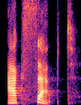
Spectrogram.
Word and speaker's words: accept: word this word is technically accept with an A as in cat a and then primary stress is on the second syllable accept accept but wait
